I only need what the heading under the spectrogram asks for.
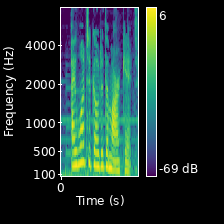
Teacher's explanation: the words want, go, and market are stressed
